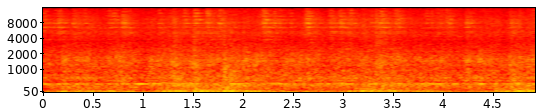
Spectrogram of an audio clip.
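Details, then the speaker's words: Working 1797 grist mill grinding corn: steady low rumble, faint constant hum and soft grainy hiss, no knocks or surges, little vibration; quieter than expected, grinding smoothly. "That's amazing. So it's The not as sound- noisy as you thought it would be. No, but the sound is beautiful. Yeah. It's like, And you can see there's not much vibration."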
